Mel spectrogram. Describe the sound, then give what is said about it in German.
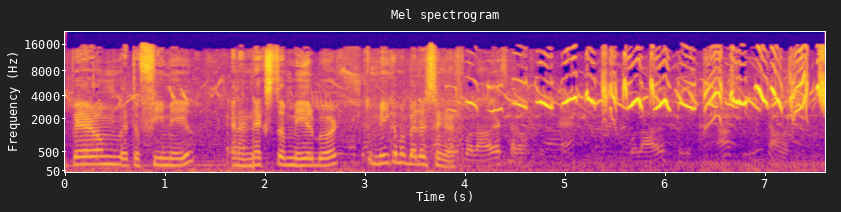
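A songbird sings a fast, bright run of high chirps and trills, clear, after a few seconds of low, voice-like sounds at the start. “So ein Vogel muss als guter Sänger geboren sein und der Halter muss das erkennen.”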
